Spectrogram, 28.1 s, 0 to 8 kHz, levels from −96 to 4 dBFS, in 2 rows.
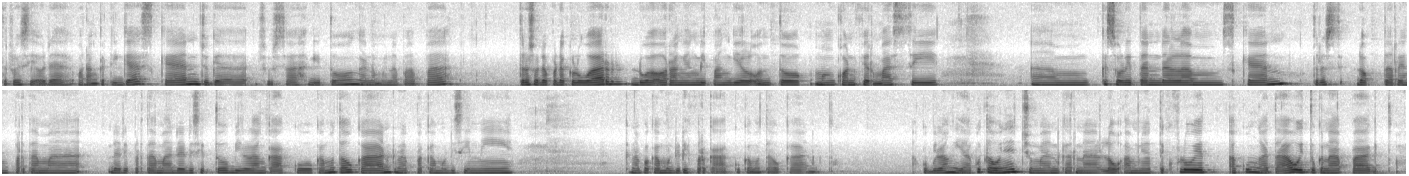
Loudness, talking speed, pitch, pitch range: -27 LUFS, 150 wpm, 180 Hz, 170-195 Hz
